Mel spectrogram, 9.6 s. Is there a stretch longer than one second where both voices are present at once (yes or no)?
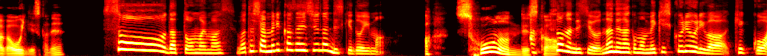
no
